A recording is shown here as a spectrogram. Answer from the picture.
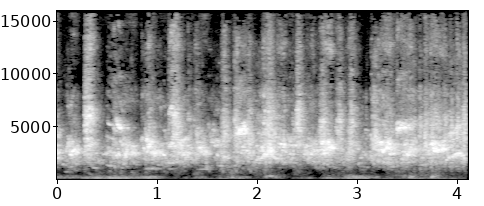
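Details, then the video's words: Warbling budgerigars alongside cockatiels give rapid-fire high twitters and squeaks in overlapping bursts, forming a steady, bubbling chorus throughout. "budgies song"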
